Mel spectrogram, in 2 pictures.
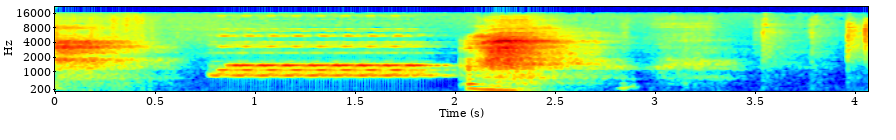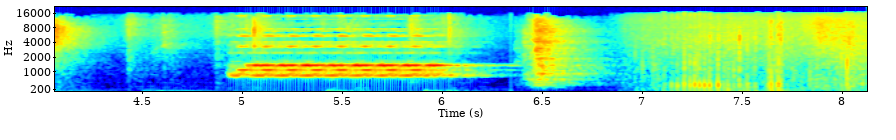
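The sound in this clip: An old-style telephone bell rings in two separate bursts, bright and metallic. Breathy gasps and sighs from a person come between and after the rings.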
